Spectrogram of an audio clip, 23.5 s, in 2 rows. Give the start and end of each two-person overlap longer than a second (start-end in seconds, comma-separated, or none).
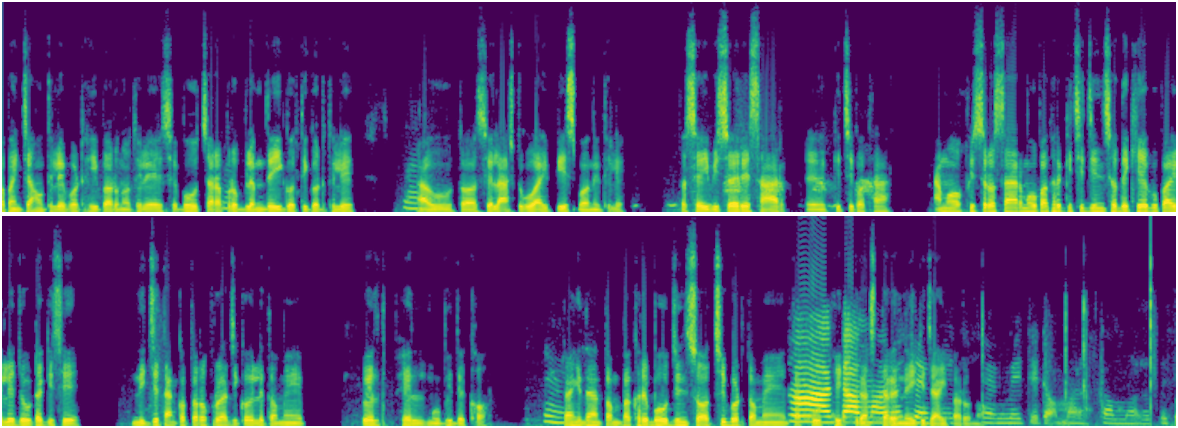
19.6-21.5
